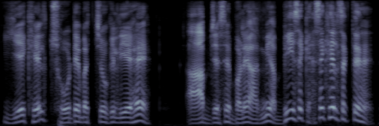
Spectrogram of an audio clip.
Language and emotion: Urdu, disgusted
